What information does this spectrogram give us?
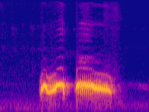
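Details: Spotted dove giving a call meant to stimulate other birds: a single low two-part coo, a wavering first note followed after a short break by a longer, slightly falling note. Quiet background.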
